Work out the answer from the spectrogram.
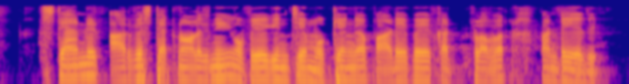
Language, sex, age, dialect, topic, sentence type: Telugu, male, 18-24, Utterandhra, agriculture, question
